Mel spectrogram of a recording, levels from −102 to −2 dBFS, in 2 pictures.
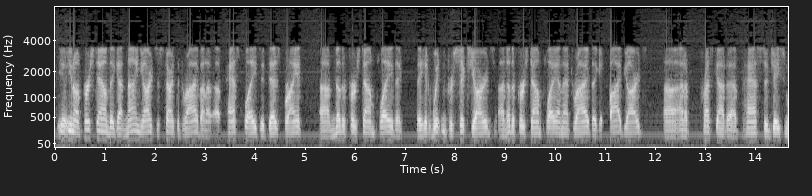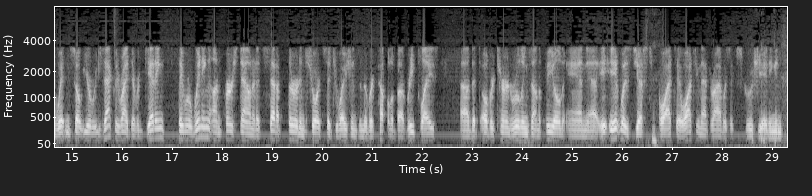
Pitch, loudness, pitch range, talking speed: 100 Hz, -20 LUFS, 90-110 Hz, 215 wpm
